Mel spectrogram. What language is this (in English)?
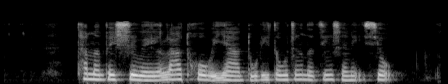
Chinese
